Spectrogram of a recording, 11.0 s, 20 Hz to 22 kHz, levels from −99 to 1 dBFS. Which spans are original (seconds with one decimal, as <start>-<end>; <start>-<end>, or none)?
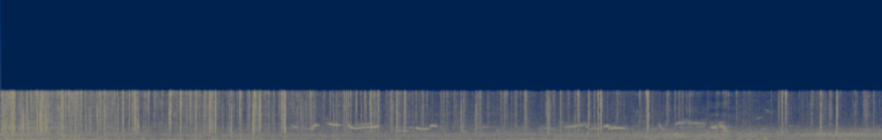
0.0-1.7; 2.2-8.5; 9.2-11.0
